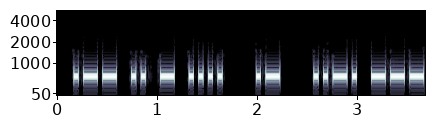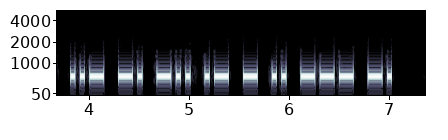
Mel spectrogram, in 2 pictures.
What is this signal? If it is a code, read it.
Morse code, heard as a keyed tone, about 25 wpm, 600 Hz. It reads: WITH A FOUNDATION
